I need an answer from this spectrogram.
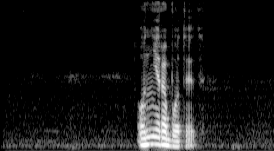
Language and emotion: Russian, neutral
